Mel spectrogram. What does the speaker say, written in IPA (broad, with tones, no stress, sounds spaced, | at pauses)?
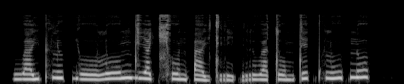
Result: w a˦˥ j pʰ l ɯ˥˩ k̚ j oː˧ l oː˦˥ ŋ d i˧ a̯ t͡ɕʰ o˧ n ʔ a˨˩ j t r i˨˩ t̚ r u˧ a̯ t o˧ m t e˦˥ k̚ pʰ l uː˦˥ p̚ n o˥˩ k̚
